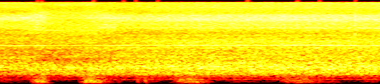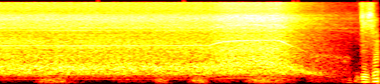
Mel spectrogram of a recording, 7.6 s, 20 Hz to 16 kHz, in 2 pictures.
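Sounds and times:
hair dryer blowing: 0:00.0 - 0:07.5.

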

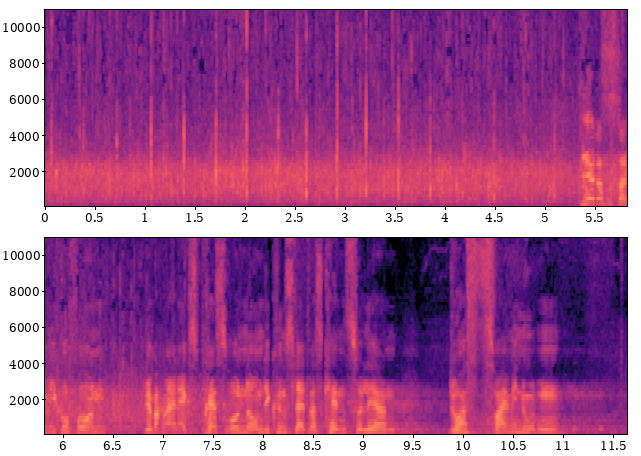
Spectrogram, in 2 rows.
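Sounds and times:
audience applause: 0:00.0 - 0:07.8
speech: 0:05.4 - 0:11.1.

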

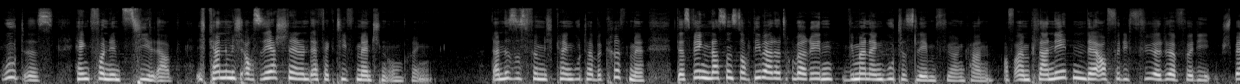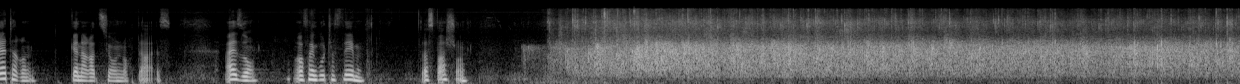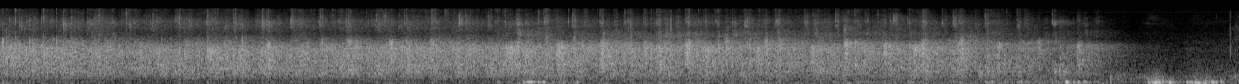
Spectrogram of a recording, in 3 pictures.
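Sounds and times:
speech: 0:00.0 - 0:18.1
large audience applause after a lecture: 0:17.6 - 0:36.2.

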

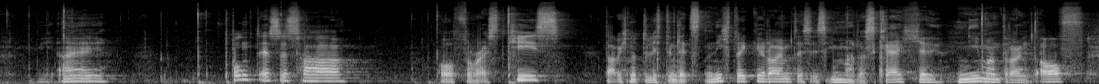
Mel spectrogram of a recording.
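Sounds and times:
keystrokes on a computer keyboard during a server login: 0:00.0 - 0:03.0, 0:04.1 - 0:05.2, 0:06.0 - 0:07.1
speech: 0:00.4 - 0:01.2, 0:02.3 - 0:03.6, 0:04.4 - 0:10.9.

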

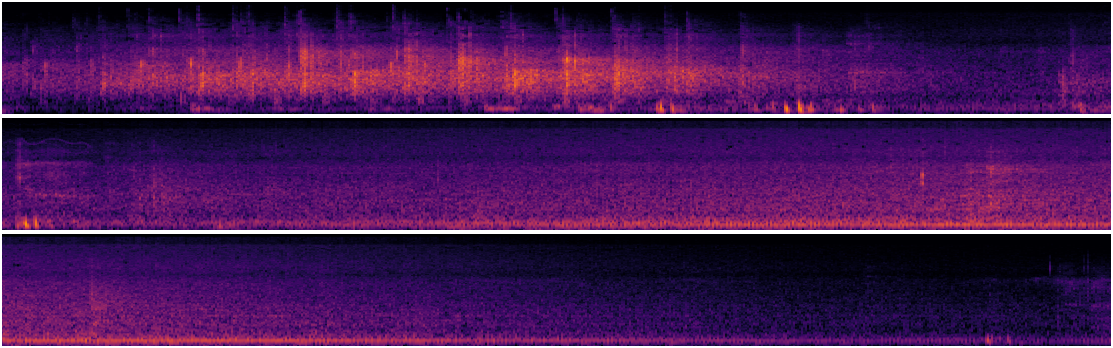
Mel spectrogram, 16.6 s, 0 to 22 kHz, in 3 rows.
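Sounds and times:
individual louder claps: 0:00.0 - 0:06.4
audience applause welcoming a speaker to a talk: 0:00.0 - 0:15.9.

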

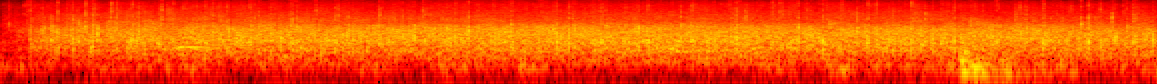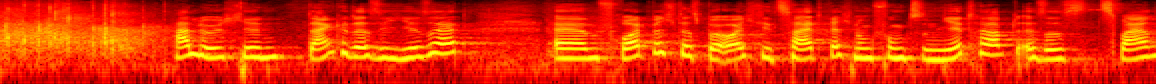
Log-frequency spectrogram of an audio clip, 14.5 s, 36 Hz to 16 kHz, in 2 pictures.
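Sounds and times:
sustained applause from a large audience: 0:00.0 - 0:08.3
speech: 0:08.4 - 0:14.4.

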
